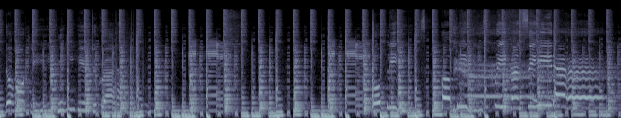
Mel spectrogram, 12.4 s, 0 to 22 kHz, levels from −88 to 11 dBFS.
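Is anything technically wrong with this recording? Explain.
Yes, there's loose connector crackle from about 2.31 to 2.91 s. A worn or dirty contact somewhere in the chain keeps connecting and disconnecting as it shifts, chopping the audio in and out, so you get an irregular burst of scratchy crackle for that stretch.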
